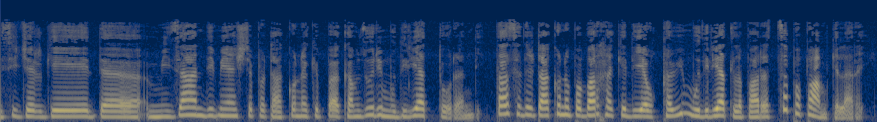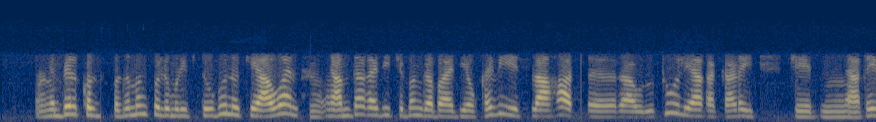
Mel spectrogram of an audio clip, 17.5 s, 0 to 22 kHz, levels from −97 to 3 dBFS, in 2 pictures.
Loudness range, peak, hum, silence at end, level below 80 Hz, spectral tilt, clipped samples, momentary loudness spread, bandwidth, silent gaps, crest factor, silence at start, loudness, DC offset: 4 LU; -12 dBFS; none; 0 s; -70 dBFS; -6 dB/octave; under 0.1%; 10 LU; 11.5 kHz; none; 20 dB; 0 s; -31 LUFS; under 0.1%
